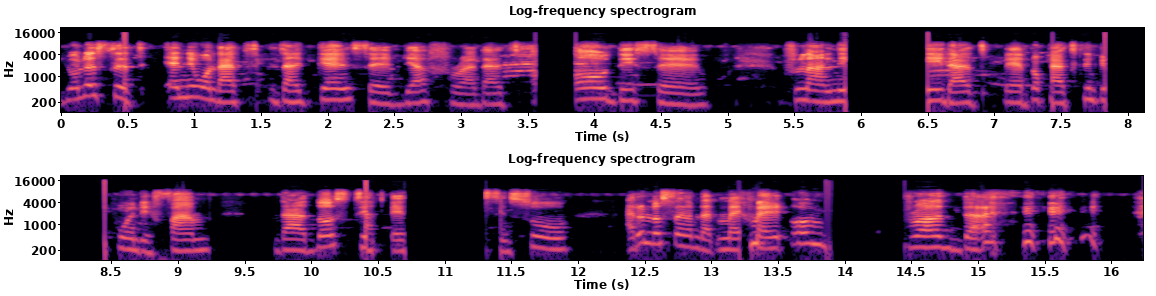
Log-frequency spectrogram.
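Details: Adult male caller who says he stammers; stuttering.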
